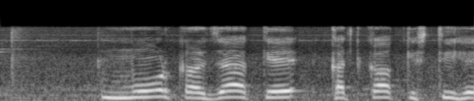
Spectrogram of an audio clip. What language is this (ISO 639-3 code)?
hne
